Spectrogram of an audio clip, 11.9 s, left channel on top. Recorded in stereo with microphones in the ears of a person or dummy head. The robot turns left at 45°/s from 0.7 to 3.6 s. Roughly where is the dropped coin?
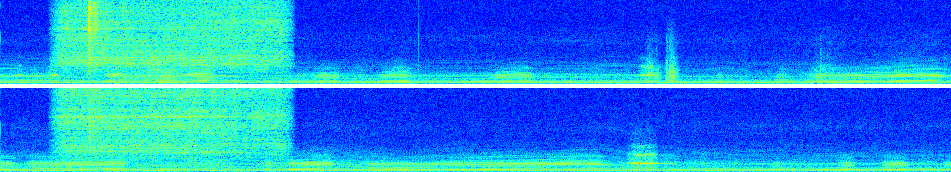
Left.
